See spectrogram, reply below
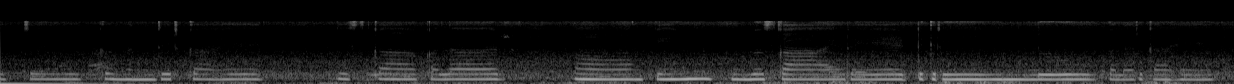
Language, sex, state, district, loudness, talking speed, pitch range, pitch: Hindi, female, Bihar, Kishanganj, -33 LUFS, 80 wpm, 230-240 Hz, 235 Hz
